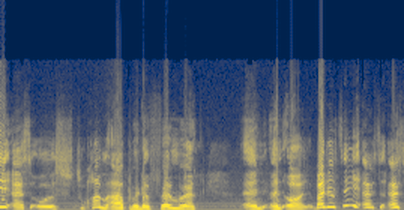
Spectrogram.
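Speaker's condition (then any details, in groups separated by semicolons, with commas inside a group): Cerebral palsy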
